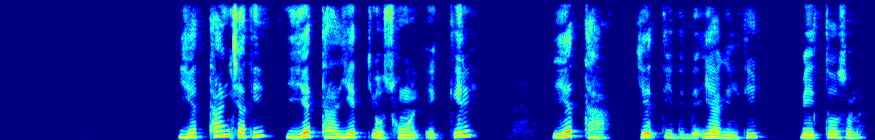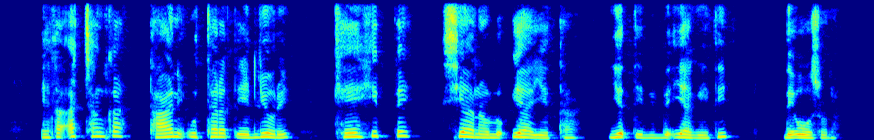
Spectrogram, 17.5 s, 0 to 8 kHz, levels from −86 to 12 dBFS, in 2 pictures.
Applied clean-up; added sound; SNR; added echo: none; none; none; none.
